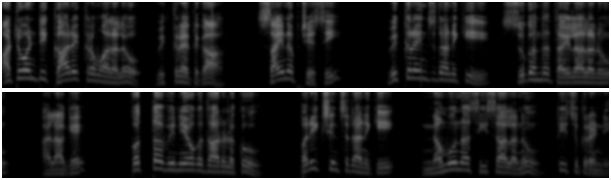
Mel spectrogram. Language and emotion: Telugu, neutral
